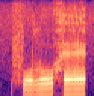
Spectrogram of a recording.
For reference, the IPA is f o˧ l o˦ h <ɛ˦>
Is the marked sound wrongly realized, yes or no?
no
